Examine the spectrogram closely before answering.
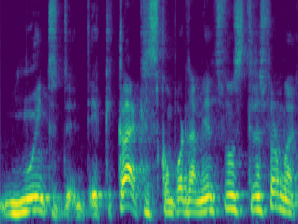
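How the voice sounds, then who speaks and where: The speaker is a man. His tone is dark and mellow. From southern Brazil. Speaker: musician. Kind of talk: casual podcast interview. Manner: hesitant, with filler words.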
